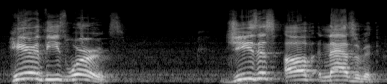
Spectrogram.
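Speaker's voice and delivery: each word slowed and spaced out; slow, weighty reading. Shown as a demonstration. Preacher telling the listeners to listen, slow weighty reading. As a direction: draw out Hear these words for the congregation. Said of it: "I want you guys to listen".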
